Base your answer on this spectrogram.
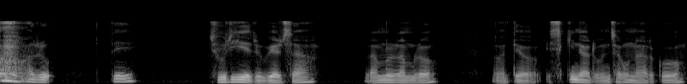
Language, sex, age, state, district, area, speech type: Nepali, male, 18-30, West Bengal, Jalpaiguri, urban, spontaneous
